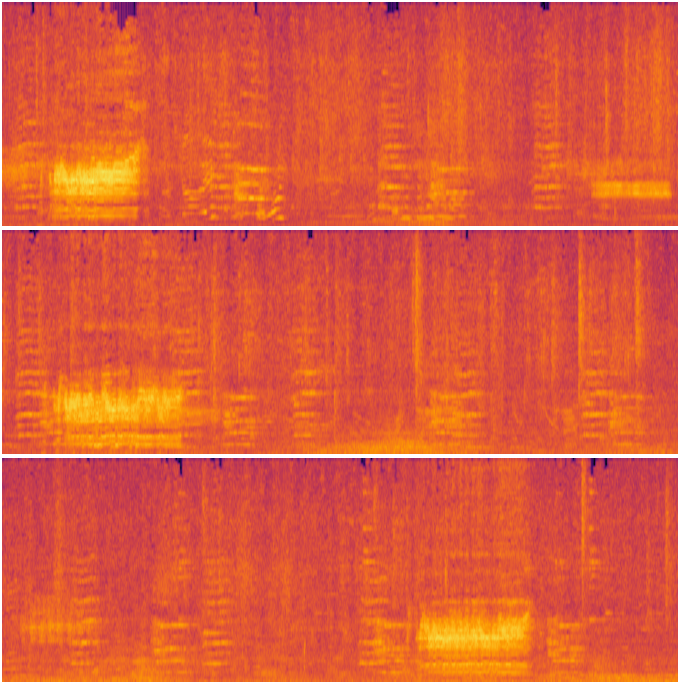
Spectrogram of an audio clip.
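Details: Birth of a baby goat at a cow farm; loud, high-pitched bleats burst out three times, spaced several seconds apart, with human voices talking between and under them.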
